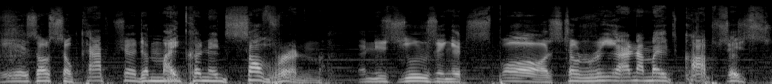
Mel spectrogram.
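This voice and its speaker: With clear music in the background, a man uses a put-on character voice at a fairly high pitch and a fairly slow pace. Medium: actual play. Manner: curt, disdainful.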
